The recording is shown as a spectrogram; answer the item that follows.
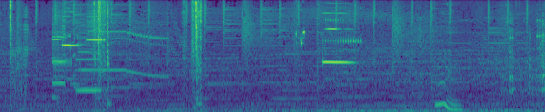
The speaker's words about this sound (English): Just start the engines.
